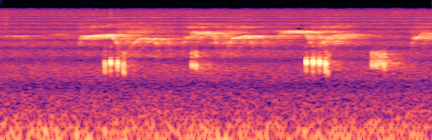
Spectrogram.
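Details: Frogs calling during spawning season, captured on a trail camera: short bursts of rapid pulsed notes at about one and three seconds, with fainter buzzy answering notes between them, over a low steady rumble of background noise.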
